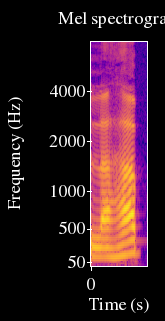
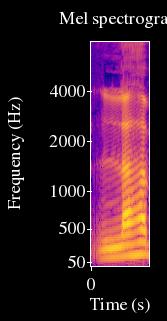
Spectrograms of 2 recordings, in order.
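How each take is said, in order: First: The second vowel is drawn out long. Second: Both vowels are short. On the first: The speaker calls it wrong. "या लहाब पढ़ते हैं" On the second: The speaker calls it right. "और लहब है"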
